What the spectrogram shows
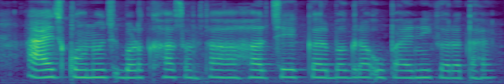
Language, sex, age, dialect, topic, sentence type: Chhattisgarhi, female, 18-24, Northern/Bhandar, banking, statement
